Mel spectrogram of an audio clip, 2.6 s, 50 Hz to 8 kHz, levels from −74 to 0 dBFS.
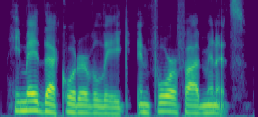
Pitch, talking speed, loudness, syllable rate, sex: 140 Hz, 280 wpm, -17 LUFS, 7.0 syllables/s, male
